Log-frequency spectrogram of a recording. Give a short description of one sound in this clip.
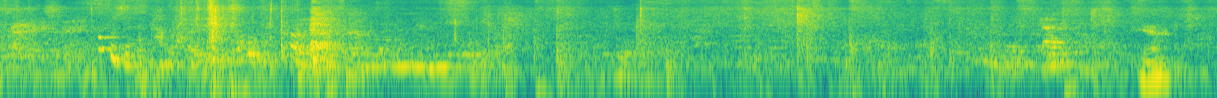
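Young children talk nearby.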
